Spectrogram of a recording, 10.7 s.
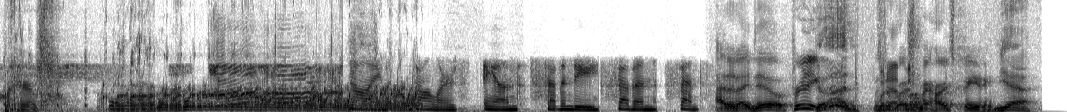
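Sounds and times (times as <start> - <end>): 
speech: 0.2 - 10.4
person gargling liquid said to be urine: 1.0 - 4.4.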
